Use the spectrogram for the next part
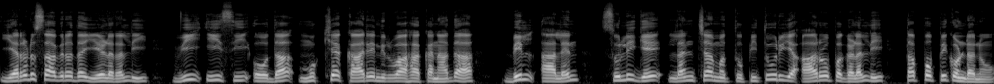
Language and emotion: Kannada, neutral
